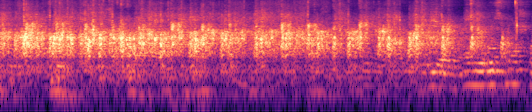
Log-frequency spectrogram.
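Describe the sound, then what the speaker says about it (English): A seminar audience applauds with a sustained, dense wash of clapping from many hands, steady and fairly loud throughout, tapering slightly near the end. "I would like you to give them a warm round of applause"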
